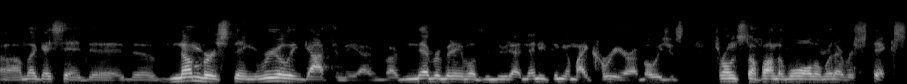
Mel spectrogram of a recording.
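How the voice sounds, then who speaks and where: Talking at a fairly quick pace with hardly any pauses, a man holds a medium pitch and fairly even intonation. His loudness swings widely. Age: 60s. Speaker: timeshare salesperson. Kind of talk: interview. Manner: halting, with many repetitions and fillers.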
